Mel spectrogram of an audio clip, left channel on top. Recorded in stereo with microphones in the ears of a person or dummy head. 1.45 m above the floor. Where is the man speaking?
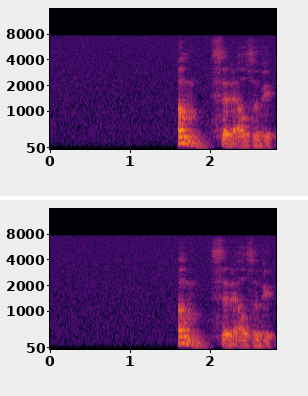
45° left (ahead or behind), 1.2 m; by 2.7 s 10° left (ahead or behind), 1.5 m.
